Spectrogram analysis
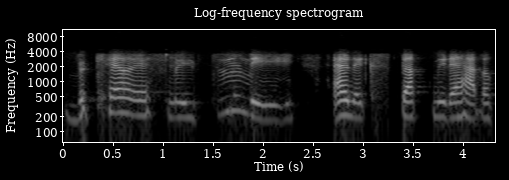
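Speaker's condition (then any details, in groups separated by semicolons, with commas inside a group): Cerebral palsy; birth onset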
